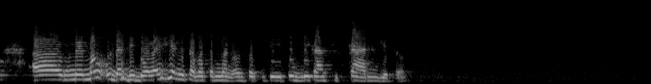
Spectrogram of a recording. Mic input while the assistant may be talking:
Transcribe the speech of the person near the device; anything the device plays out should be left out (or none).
none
